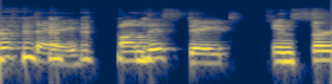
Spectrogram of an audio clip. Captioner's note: laughs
